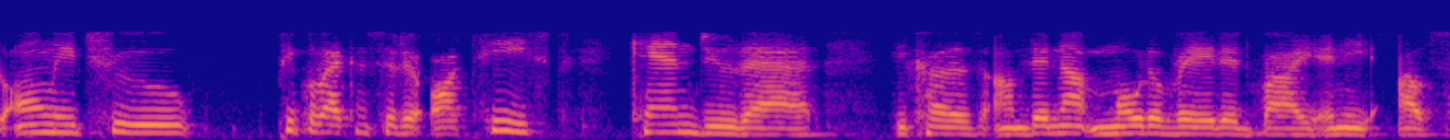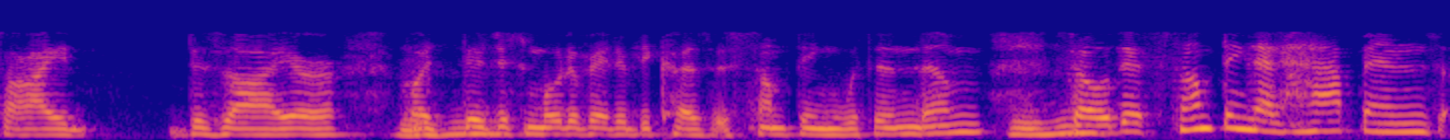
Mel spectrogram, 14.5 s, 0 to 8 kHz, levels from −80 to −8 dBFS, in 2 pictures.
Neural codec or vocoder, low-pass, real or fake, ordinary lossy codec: none; 7.2 kHz; real; AAC, 16 kbps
